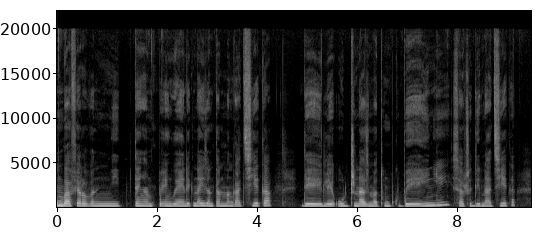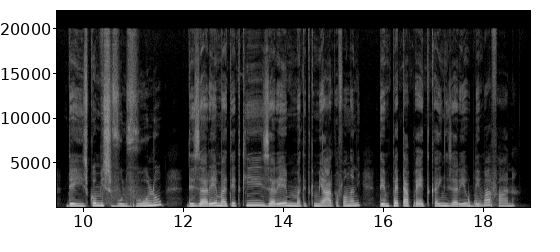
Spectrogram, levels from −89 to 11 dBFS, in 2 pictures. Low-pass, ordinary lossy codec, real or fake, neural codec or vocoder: none; none; real; none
